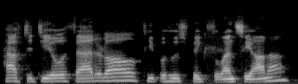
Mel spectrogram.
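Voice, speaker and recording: A man hosting a podcast, explaining things in a measured, conversational way. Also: on the high side, fairly bright tone. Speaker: podcast host.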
